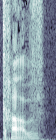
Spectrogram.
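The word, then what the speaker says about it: kav (קו): The word for line that measures around this vessel, what we would call the circumference, the word is kav, kuf, vav. That's how we pronounce it. But the way it's written in a Tanakh scroll, in a Malachim scroll, is kuf, vav, he. We don't pronounce the he.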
